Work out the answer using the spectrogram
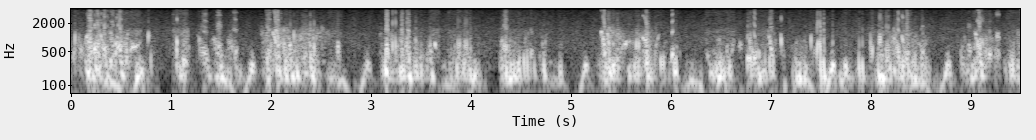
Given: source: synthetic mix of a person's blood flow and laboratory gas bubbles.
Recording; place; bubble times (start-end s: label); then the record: Doppler ultrasound of blood flow; precordium
0.00-0.71 s: bubbles
0.74-0.86 s: bubbles
1.01-1.20 s: bubbles
1.25-1.76 s: bubbles
1.89-2.72 s: bubbles
3.08-3.69 s: bubbles
3.76-4.09 s: bubbles
4.28-4.79 s: bubbles
4.87-4.94 s: bubbles
5.27-6.10 s: bubbles
6.33-7.14 s: bubbles
7.20-7.59 s: bubbles
7.68-8.62 s: bubbles
8.88-9.50 s: bubbles
From the record:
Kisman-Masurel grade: 444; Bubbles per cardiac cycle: continuous sound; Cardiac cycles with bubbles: 100%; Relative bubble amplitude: maximal (0.775 to 0.999); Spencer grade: 4 (maximum detectable bubble signal sounding continuously throughout systole and diastole of every cardiac period, and overriding the amplitude of the normal cardiac signals); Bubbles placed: only in the low amplitude regions of the cardiac cycle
